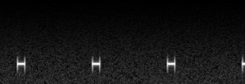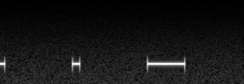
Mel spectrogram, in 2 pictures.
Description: Radio time signal (six pips, as the Greenwich Time Signal), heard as pips.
